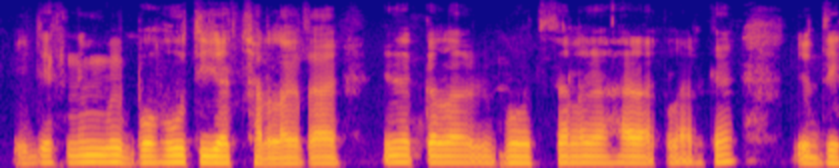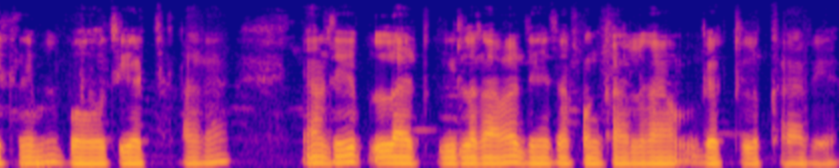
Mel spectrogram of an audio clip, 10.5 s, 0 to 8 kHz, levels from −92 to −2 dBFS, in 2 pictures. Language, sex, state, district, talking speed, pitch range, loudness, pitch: Hindi, male, Bihar, Gopalganj, 250 wpm, 100-115 Hz, -20 LUFS, 105 Hz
